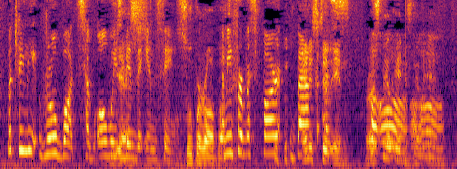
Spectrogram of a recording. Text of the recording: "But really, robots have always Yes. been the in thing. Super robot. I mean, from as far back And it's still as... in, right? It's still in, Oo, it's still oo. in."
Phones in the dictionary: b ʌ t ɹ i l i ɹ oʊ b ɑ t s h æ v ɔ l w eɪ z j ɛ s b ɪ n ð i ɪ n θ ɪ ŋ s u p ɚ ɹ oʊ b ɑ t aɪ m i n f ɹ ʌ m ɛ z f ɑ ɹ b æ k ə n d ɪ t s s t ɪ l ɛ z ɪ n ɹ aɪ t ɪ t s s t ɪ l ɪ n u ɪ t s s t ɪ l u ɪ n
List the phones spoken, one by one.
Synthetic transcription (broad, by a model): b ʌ t ɹ i l i ɹ oʊ b ɑ t s h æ v ɔ l w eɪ j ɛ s b ɪ n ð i ɪ n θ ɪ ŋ s u p ɚ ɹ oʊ b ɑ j m i n f ɹ ʌ m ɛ s f ɑ ɹ b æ ə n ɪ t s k t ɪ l ɪ n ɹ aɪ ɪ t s s t ɪ l ɪ n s s t ɪ l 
